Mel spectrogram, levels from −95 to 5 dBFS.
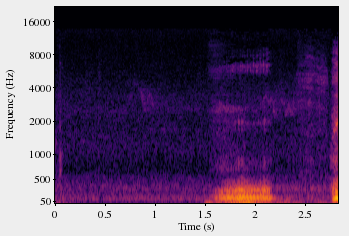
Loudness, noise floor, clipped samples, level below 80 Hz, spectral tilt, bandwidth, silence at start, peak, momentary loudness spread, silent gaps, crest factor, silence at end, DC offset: -30 LUFS; -59 dBFS; under 0.1%; -42 dBFS; -8 dB/octave; 9 kHz; 1.5 s; -8 dBFS; 25 LU; none; 22 dB; 0 s; under 0.1%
